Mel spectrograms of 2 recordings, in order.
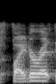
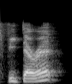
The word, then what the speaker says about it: fiteret: It's now instead of fighteret, it's fiteret, but it's still there, and it means black.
